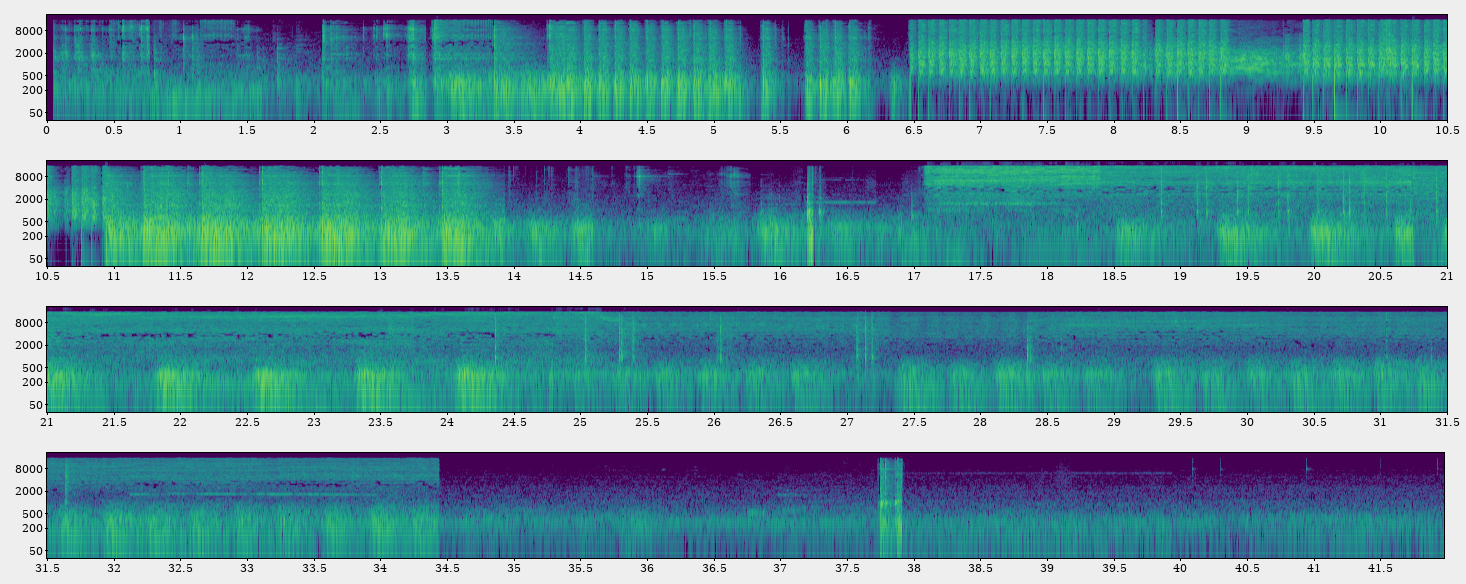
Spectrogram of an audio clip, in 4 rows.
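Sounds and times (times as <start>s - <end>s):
bicycle freehub clicking: 0.1s - 1.6s.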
